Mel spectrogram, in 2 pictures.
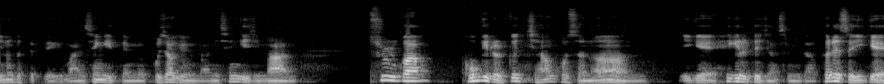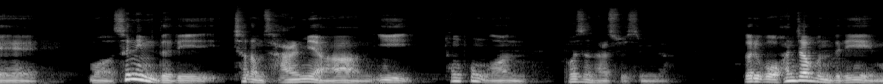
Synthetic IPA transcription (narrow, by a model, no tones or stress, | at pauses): inɯnɡʌt͈eɾjeɡemaɲisʰe̞ŋɡit͈e̞muɲepud͡ʑaɡjoŋimaɲisʰe̞ŋɡid͡ʑiman | sʰuɭɡwa | koɡiɾɯɭk͈ɯt͡ɕʰiɦankʰosʰʌnɯn | iɡe̞he̞ɡjʌɭdwe̞d͡ʑians͈ɯmɲidakɯɾe̞sʰʌiɡe̞ | mʌsʰɯɲimdɯɾit͡ɕʰʌɾʌmsʰaɭmjʌni | tʰoŋpʰuŋɯn | pos̬ʰɯnʰaɭs͈uis͈ɯmɲida | kɯɾiɡoɸwand͡ʑabundɯɾi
